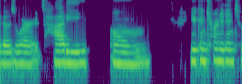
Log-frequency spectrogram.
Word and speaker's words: Hari Om: Hari om and it's spelled h-a-r-i-o-m but it's pronounced Hadi um so you can chant that to yourself and just feel how that feels in your body as you say those words Hadi um you can turn it into a song and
